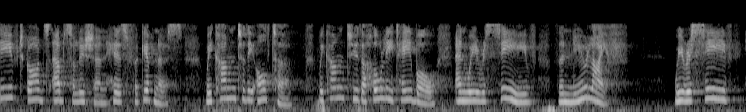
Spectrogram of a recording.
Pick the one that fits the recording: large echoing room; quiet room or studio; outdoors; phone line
large echoing room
